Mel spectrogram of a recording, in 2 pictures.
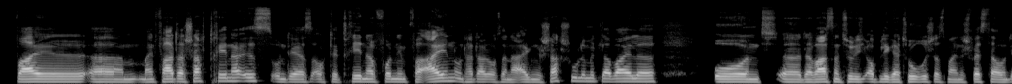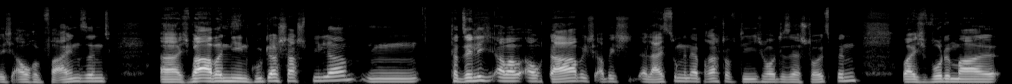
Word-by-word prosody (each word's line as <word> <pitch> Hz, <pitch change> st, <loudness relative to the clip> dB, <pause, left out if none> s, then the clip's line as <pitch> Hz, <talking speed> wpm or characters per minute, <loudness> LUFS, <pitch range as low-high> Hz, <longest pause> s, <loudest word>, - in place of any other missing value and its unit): weil, 125 Hz, 0 st, +3 dB
äh, 120 Hz, -1 st, -1 dB
mein 120 Hz, 0 st, -6 dB
Vater 130 Hz, +1 st, +1 dB
Schachtrainer 155 Hz, +5 st, -2 dB
ist 160 Hz, +2 st, -4 dB
und 125 Hz, -2 st, -7 dB
der 120 Hz, -1 st, 0 dB
ist 115 Hz, -, -10 dB
auch 120 Hz, -, -7 dB
der 120 Hz, -2 st, -8 dB
Trainer 130 Hz, -2 st, -2 dB
von 130 Hz, +4 st, -4 dB
dem 125 Hz, -1 st, -4 dB
Verein 155 Hz, +7 st, +1 dB
und 135 Hz, -4 st, -7 dB
hat 120 Hz, -, -8 dB
halt 120 Hz, -1 st, -2 dB
auch 115 Hz, -, -6 dB
seine 115 Hz, -1 st, -5 dB
eigene 115 Hz, -1 st, -3 dB
Schachschule 150 Hz, -, -5 dB
mittlerweile. 140 Hz, -1 st, +1 dB, 0.6 s
Und, 125 Hz, -2 st, +1 dB
äh, 115 Hz, -1 st, -1 dB
da 115 Hz, 0 st, -1 dB
war's 120 Hz, 0 st, +4 dB
natürlich 125 Hz, +1 st, -4 dB
obligatorisch, 125 Hz, 0 st, -2 dB
dass 120 Hz, -5 st, -7 dB
meine 110 Hz, -1 st, -6 dB
Schwester 115 Hz, +2 st, -2 dB
und 110 Hz, 0 st, -4 dB
ich 115 Hz, -2 st, -8 dB
auch 115 Hz, 0 st, 0 dB
im 110 Hz, -, -5 dB
Verein 130 Hz, +8 st, -1 dB
sind. 150 Hz, 0 st, -3 dB, 0.5 s
Äh, 115 Hz, 0 st, +5 dB
ich 105 Hz, -1 st, -7 dB
war 145 Hz, -, +11 dB
aber 150 Hz, +1 st, +8 dB
nie 150 Hz, -1 st, +2 dB
'n 140 Hz, -2 st, -1 dB
guter 140 Hz, +6 st, +2 dB
Schachspieler. 170 Hz, +5 st, 0 dB, 0.2 s
Hm, 135 Hz, 0 st, -4 dB, 0.3 s
tatsächlich 170 Hz, +5 st, +1 dB
aber 155 Hz, 0 st, +4 dB
auch 140 Hz, -1 st, 0 dB
da 125 Hz, +3 st, +7 dB
habe 155 Hz, +1 st, +3 dB
ich 140 Hz, -, -14 dB
habe 125 Hz, +2 st, -7 dB
ich 130 Hz, -, -15 dB
Leistungen 130 Hz, +5 st, -2 dB
erbracht, 135 Hz, 0 st, -2 dB
auf 130 Hz, -5 st, -9 dB
die 120 Hz, 0 st, -5 dB
ich 125 Hz, 0 st, -10 dB
heute 120 Hz, -1 st, -3 dB
sehr 115 Hz, -1 st, -4 dB
stolz 115 Hz, +4 st, -5 dB
bin, 170 Hz, +3 st, -6 dB, 0.4 s
weil 120 Hz, -1 st, +3 dB
ich 110 Hz, -2 st, -9 dB
wurde 135 Hz, +2 st, +2 dB
mal 125 Hz, -1 st, +4 dB
125 Hz, 200 wpm, -23 LUFS, 120-145 Hz, 0.6 s, war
